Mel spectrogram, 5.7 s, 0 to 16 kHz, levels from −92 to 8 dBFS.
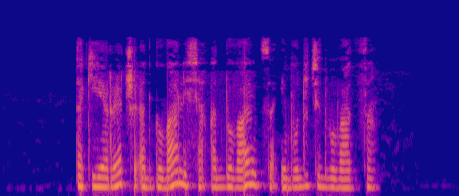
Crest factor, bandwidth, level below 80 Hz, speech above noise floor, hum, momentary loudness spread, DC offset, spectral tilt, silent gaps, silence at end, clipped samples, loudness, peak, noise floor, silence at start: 18 dB; 8 kHz; -62 dBFS; 56 dB; none; 8 LU; under 0.1%; -5.5 dB/octave; none; 1 s; under 0.1%; -27 LUFS; -10 dBFS; -82 dBFS; 0.95 s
